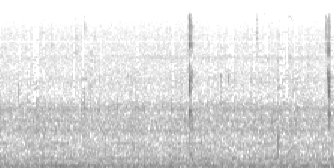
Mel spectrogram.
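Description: A metal fork cutting through soft sponge cake clicks twice against the plate, about two and a half seconds in and again near the end, over a faint steady hum.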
